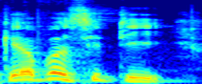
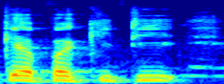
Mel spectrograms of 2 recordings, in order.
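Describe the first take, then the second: First: The third consonant is an s sound. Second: The third consonant is a k sound. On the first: The speaker calls it right. "ক্যাপাসিটি হবে" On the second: The speaker calls it wrong. "সে বলে কিনা এটা ওর ক্যাপাকিটি"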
